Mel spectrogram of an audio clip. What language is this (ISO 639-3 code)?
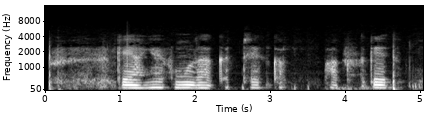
bgp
